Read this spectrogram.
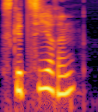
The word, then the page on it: dessiner: France; [de.si.ne]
